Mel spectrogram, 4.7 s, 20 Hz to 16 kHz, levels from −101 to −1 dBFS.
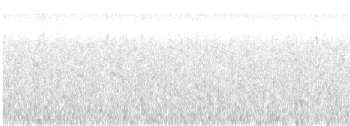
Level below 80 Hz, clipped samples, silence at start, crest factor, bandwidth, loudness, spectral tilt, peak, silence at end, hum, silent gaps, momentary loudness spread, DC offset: -90 dBFS; under 0.1%; 0.05 s; 16 dB; 11.5 kHz; -69 LUFS; -3 dB/octave; -54 dBFS; 0 s; none; none; 1 LU; under 0.1%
